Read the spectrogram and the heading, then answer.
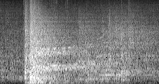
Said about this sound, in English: The pickup and its dummy occupant sit all innocent and unaware as the barrier zips down the hall, a guided drone intent on destruction.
